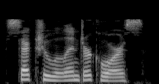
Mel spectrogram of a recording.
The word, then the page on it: sexual intercourse: British English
